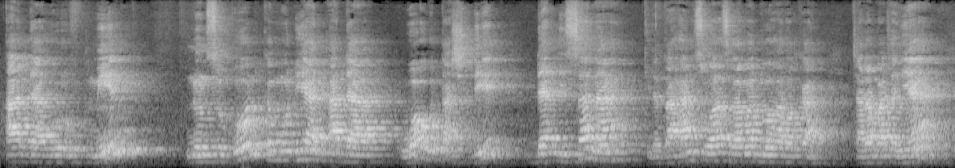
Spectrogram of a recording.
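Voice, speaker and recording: A man with an Indonesian accent teaching Quran reading, articulating deliberately and over-enunciating each syllable as an instructor. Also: fairly high pitch, fairly bright tone. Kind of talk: instructional lesson with chanted examples. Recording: very echoey room, distant microphone.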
